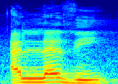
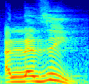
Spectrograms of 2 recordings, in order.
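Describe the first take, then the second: First: The middle consonant is a 'th' sound. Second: The middle consonant is a 'z' sound. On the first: The speaker calls it right. "zal ni, dia di hujung lidah" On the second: The speaker calls it wrong. "Dia tak boleh kita sebut allazi"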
